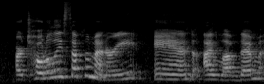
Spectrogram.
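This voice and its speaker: With an American accent, a woman speaks at a fairly high pitch amid audible room echo and noticeable background noise. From US Midwest, central Wisconsin. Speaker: parenting vlogger. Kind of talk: casual haul vlog.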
